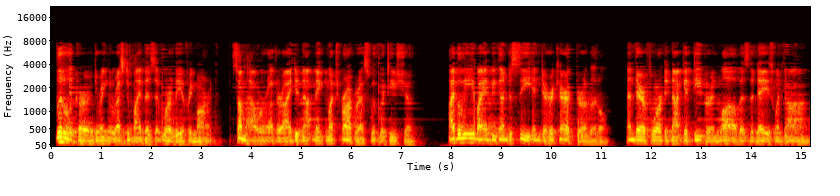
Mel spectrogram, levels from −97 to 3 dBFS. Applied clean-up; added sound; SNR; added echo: neural mask model DeepFilterNet 3.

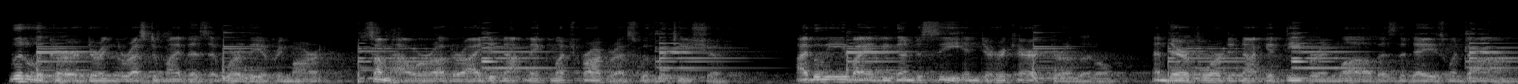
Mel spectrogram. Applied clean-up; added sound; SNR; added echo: none; Thump, thud; 8 dB; reverberation time 2.3 s.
